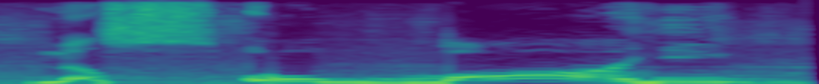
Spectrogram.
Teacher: Nasrullahi, lamul jalalah, kalimat Allah yang diawali sebelumnya dengan dhammah atau u, maka dibacanya tebal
